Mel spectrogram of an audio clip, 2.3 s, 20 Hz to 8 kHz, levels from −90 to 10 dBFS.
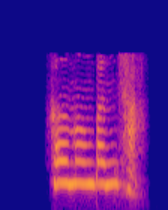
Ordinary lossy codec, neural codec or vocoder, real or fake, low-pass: AAC, 16 kbps; codec, 16 kHz in and 24 kHz out, 0.4 kbps, LongCat-Audio-Codec, fine tuned four codebook decoder; fake; 7.2 kHz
